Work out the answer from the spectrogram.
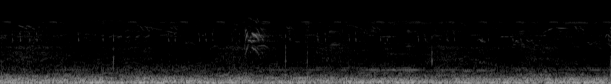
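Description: Small birds chirping faintly over a steady low rumble, with one clearer chirp about halfway through.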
